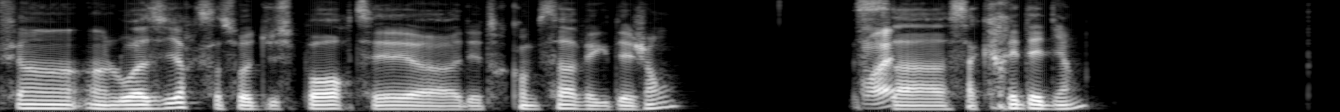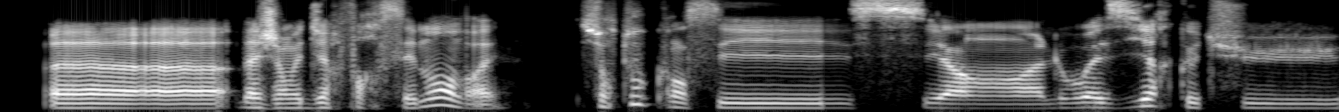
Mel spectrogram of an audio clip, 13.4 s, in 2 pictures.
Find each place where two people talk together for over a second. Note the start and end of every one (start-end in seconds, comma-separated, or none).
none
